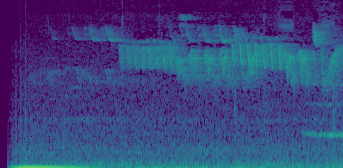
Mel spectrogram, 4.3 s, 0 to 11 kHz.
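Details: Common nightingales singing in a forest in summer 2022: a fast run of repeated high, rattling notes lasting about two and a half seconds, over a strong, steady low rumble.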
